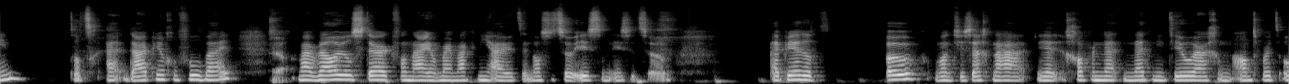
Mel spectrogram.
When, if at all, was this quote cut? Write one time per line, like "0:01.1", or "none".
none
